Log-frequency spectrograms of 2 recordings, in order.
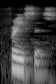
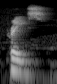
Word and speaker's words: phrases: prepositional phrases phrases yeah it should be pronounced phrase phrases not praise but phrases of please voice player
